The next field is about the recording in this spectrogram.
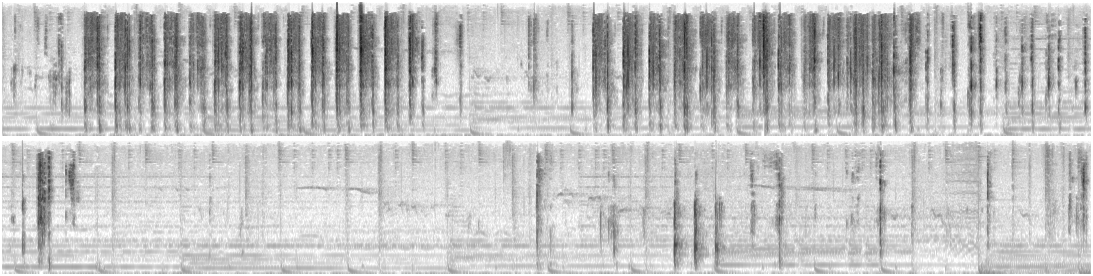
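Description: Cards being shuffled for a card reading: two long bursts of rapid riffling clicks, each lasting a few seconds, followed by scattered lighter taps and flicks as the cards are handled.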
